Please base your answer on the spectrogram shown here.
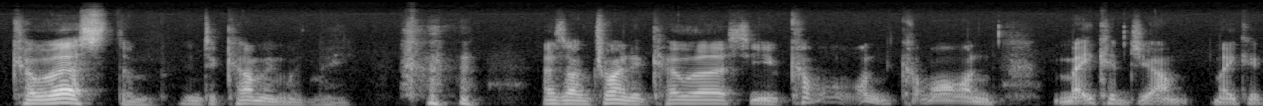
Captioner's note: laughs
